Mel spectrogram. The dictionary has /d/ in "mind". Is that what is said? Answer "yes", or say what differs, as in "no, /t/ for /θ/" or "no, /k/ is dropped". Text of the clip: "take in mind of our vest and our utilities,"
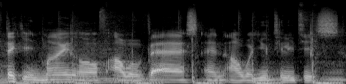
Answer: yes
